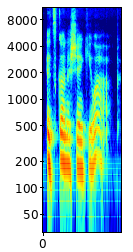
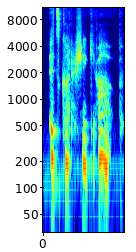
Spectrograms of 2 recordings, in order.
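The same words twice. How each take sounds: First: Said in the usual way. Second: "shake you up" whispered, hushed; ominous whisper. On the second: Shown as a demonstration. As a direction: whisper "it's gonna shake you up" as a warning.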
